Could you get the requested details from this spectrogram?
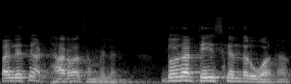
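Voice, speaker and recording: A man's voice: on the high side, lively intonation, quick pace. Coaxing male teacher counting on a map. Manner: coaxing, repeats tag questions and counts aloud. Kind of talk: exam-prep lecture explaining a map. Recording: muffled lo-fi recording.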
